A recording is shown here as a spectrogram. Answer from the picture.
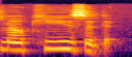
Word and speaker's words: Melchizedek: Oh, they say it's pronounced Melchizedek. Melchizedek is a high priest who is mentioned in the Bible's book of Genesis and many other sources too.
